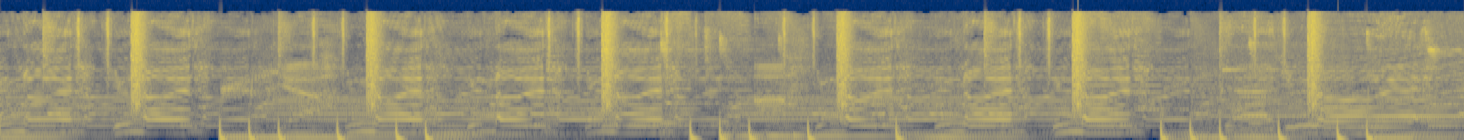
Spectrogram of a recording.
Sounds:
music

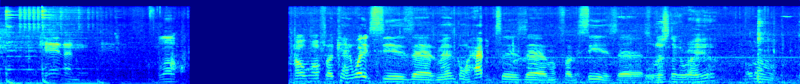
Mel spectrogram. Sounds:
music
speech
pop music

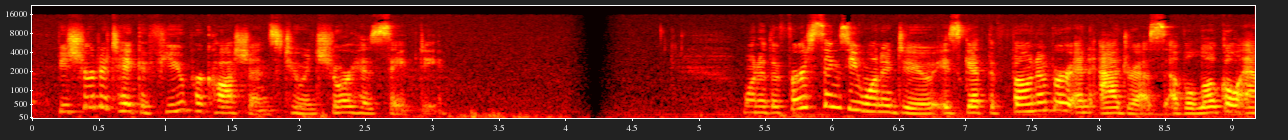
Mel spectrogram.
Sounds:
speech

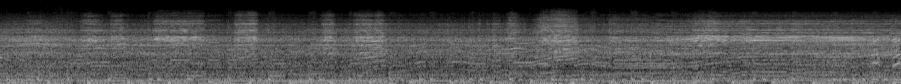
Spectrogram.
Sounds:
driving snowmobile

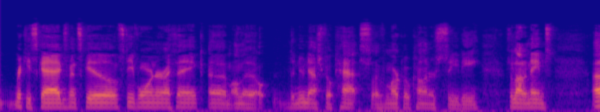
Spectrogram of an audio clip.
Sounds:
speech

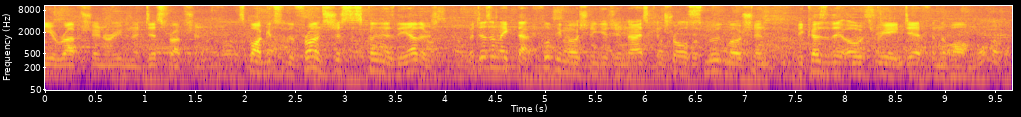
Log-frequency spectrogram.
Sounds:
speech

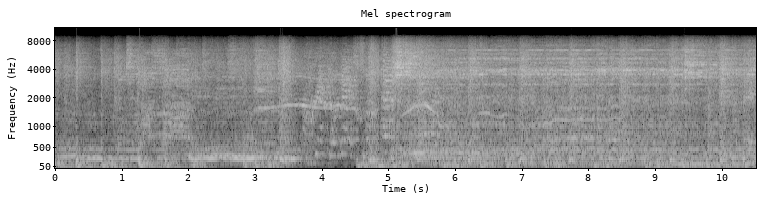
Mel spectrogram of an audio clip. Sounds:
music

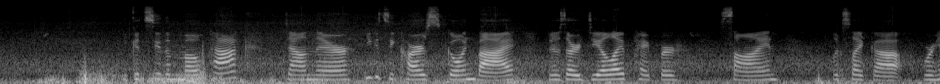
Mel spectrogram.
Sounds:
outside, urban or man-made
speech

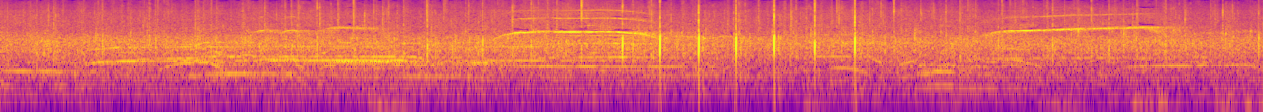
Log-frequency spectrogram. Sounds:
male speech
narration
speech

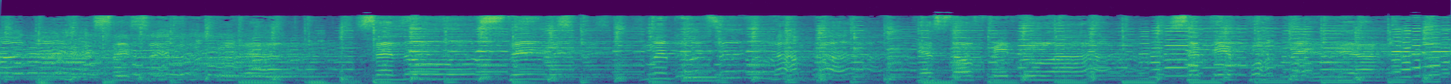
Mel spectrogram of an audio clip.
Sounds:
music

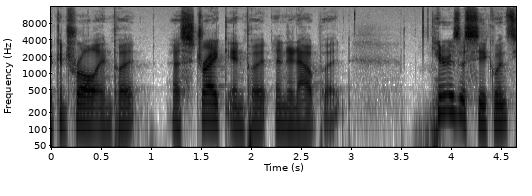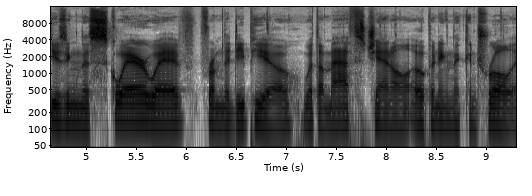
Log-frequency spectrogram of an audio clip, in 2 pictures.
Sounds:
speech

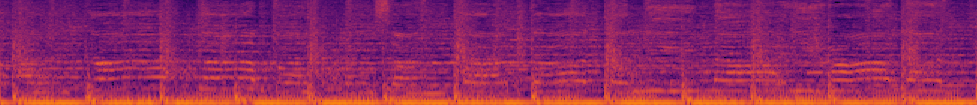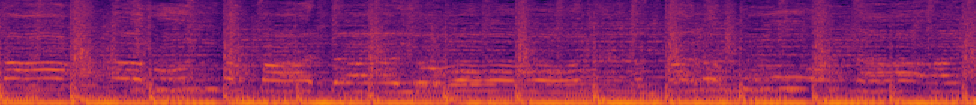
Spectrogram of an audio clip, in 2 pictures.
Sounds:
music

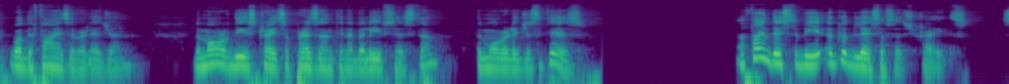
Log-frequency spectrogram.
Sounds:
speech

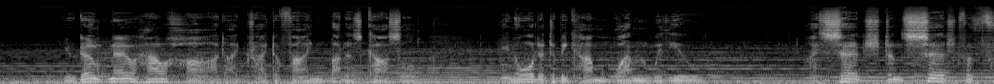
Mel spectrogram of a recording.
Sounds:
music
speech

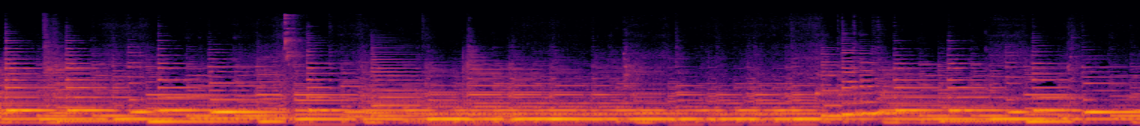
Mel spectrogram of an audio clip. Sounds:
guitar
acoustic guitar
musical instrument
bass guitar
music

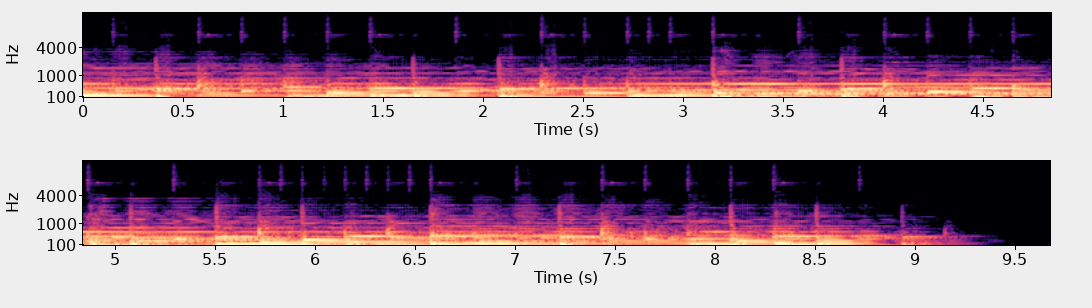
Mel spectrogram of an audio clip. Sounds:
music

